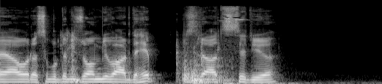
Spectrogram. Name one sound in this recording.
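A man talks close to a microphone.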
